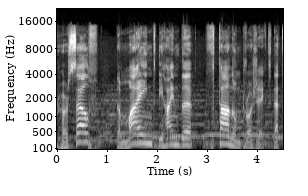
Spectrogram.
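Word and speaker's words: Phtanum: talented World Builder herself the Mind behind the fanum project that's spelled p h t a n u m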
